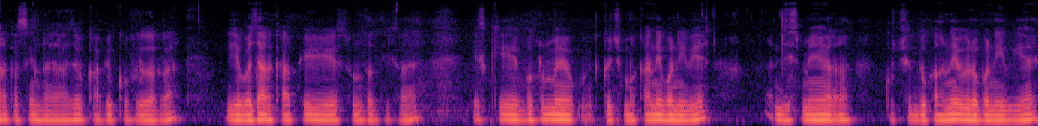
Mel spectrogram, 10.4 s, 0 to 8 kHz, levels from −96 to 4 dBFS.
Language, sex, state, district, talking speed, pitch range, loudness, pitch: Maithili, male, Bihar, Supaul, 165 wpm, 90-100 Hz, -33 LUFS, 95 Hz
